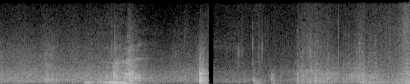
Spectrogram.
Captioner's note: Mercer grunts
